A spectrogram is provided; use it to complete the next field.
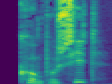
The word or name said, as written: komposit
